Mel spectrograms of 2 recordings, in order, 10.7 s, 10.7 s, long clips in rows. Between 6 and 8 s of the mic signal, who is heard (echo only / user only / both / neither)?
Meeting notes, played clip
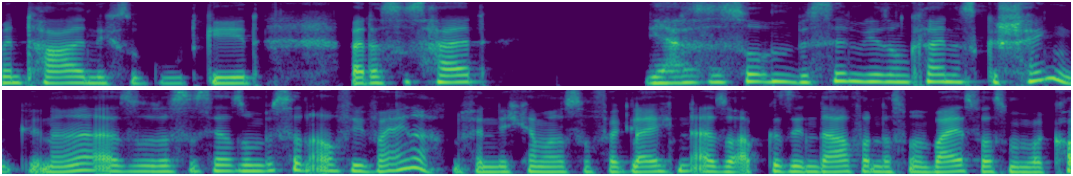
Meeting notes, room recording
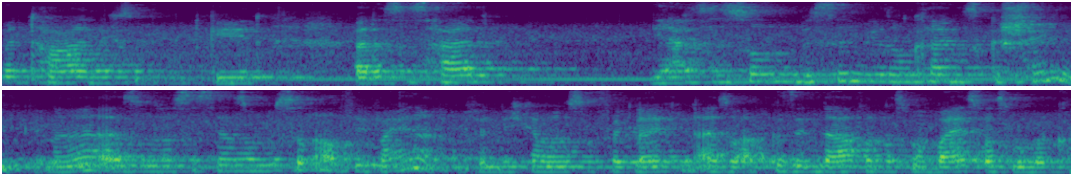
echo only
